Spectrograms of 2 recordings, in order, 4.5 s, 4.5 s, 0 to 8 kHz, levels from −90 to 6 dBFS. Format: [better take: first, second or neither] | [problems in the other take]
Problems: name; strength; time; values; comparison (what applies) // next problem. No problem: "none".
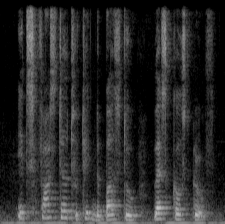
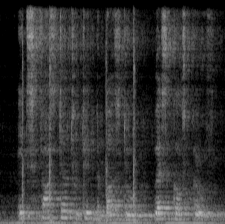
first | background sound (Tick); 14 dB below the speech // room echo; dies away in 1.9 s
